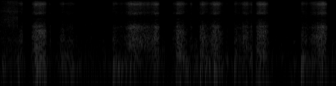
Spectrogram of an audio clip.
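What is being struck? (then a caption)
Graphite pencil on paper notebook page. A sharpened wooden graphite pencil held in the fingers writes Korean script on the lined paper page of an open notebook lying flat. The pencil produces short, dry, bright scratching strokes in quick bursts separated by brief pauses, with little low end.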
